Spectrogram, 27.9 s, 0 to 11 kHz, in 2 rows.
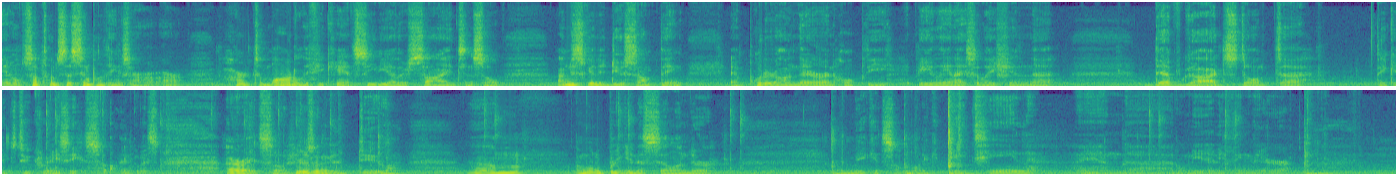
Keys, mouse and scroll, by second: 14.9 middle click, 15.8-16.7 scroll up 2, 16.0 middle click, 16.7 shift+middle click, 17.0 middle click, 17.7 shift+a, 21.2 click, 25.4 click, 27.0 Tab.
